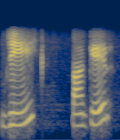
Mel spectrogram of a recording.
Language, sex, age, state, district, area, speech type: Sindhi, female, 18-30, Madhya Pradesh, Katni, rural, conversation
